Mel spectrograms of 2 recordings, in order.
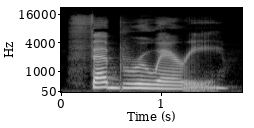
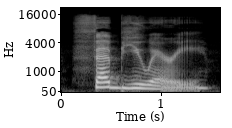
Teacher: The first R is silent in natural spoken English.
